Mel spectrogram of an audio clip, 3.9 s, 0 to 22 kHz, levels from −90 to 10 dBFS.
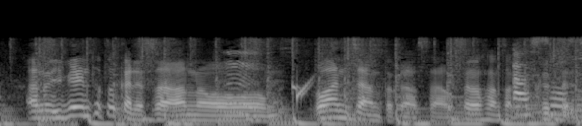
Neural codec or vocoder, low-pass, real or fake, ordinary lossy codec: none; 7.2 kHz; real; none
